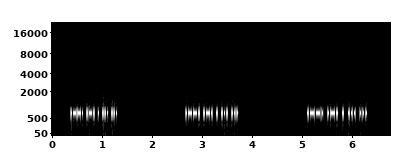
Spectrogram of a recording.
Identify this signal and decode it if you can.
Morse code, heard as a keyed tone, about 45 wpm, 700 Hz. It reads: PRESS PRESS PRESS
